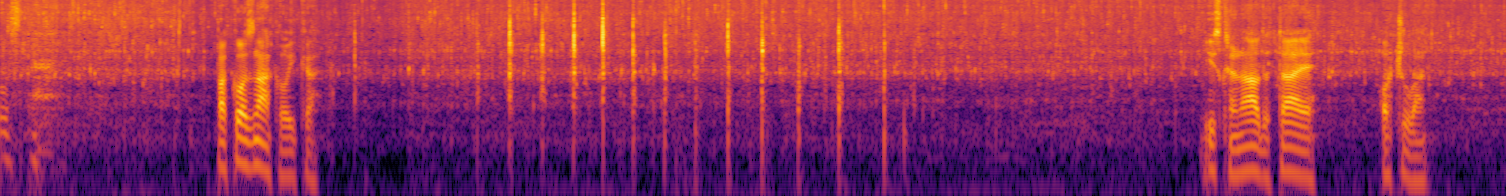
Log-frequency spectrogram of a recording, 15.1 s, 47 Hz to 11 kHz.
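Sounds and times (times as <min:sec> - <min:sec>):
stream trickling: 0:00.0 - 0:15.0
pick hammer chipping clay bank: 0:04.6 - 0:09.2.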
